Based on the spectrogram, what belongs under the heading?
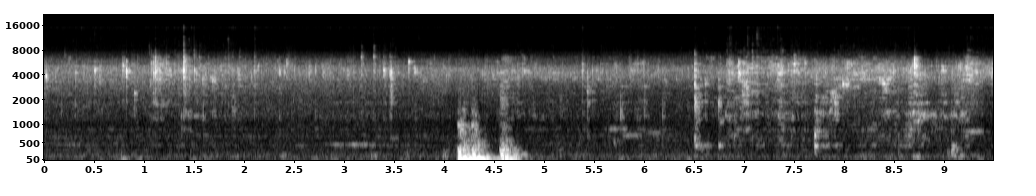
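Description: Chicken gizzards sizzling steadily in hot oil with garlic in a clay karahi, with scattered clicks and scrapes from a wooden spatula stirring them in the second half. About four seconds in there is one short, louder, low-pitched sound.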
